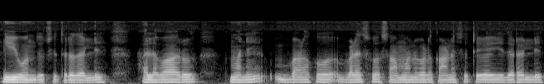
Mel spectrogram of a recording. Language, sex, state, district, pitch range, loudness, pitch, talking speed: Kannada, male, Karnataka, Koppal, 110-115 Hz, -17 LUFS, 110 Hz, 110 wpm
